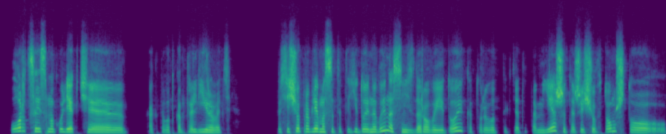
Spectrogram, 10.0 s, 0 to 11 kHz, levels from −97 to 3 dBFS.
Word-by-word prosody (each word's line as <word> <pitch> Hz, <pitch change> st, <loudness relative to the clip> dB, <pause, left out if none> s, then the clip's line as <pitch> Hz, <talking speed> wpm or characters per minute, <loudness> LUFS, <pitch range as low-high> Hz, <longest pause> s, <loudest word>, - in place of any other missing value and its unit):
порции 255 Hz, 0 st, +2 dB
смогу 225 Hz, -1 st, -2 dB
легче, 115 Hz, -2 st, +2 dB
э, 100 Hz, -, +1 dB, 0.3 s
как-то, 190 Hz, -, -13 dB
вот, 190 Hz, -, -9 dB
контролировать. 195 Hz, -1 st, -3 dB, 0.7 s
То -, -, -13 dB
есть, 205 Hz, -, -5 dB
еще 245 Hz, +3 st, +6 dB
проблема 235 Hz, -1 st, +2 dB
с 220 Hz, -, +5 dB
вот 215 Hz, 0 st, -9 dB
этой 210 Hz, 0 st, -11 dB
едой 215 Hz, 0 st, 0 dB
на 210 Hz, 0 st, 0 dB
вынос, 265 Hz, -2 st, +1 dB
нездоровой 185 Hz, -1 st, -2 dB
едой, 255 Hz, -, -1 dB
которую, 190 Hz, -5 st, -11 dB
вот, 185 Hz, -1 st, -7 dB
ты -, -, -21 dB
где-то 185 Hz, +6 st, -10 dB
там 180 Hz, -, -8 dB
ешь, 260 Hz, -, +6 dB
это 195 Hz, -, -6 dB
же, 200 Hz, -, +2 dB
еще, 190 Hz, -, +3 dB
в -, -, -16 dB
том, 240 Hz, +4 st, -3 dB
что, 175 Hz, -, -2 dB
200 Hz, 185 wpm, -25 LUFS, 185-230 Hz, 0.7 s, еще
